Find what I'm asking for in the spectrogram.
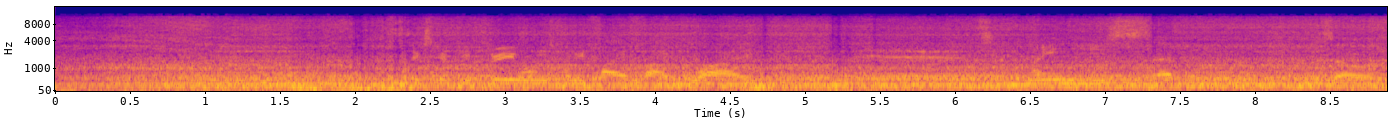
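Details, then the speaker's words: Lennox GCS16 rooftop unit, no-heat call: steady rushing hum of the inducer fan alone, no igniter click or burner light-off; inducer running but no ignition. "right now as you can hear it we got inducer running and we got no ignition"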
